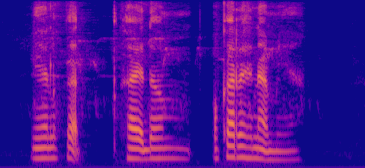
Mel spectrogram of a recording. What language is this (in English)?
Santali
